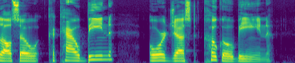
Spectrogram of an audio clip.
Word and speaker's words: cacao: Okay, next we have a word that I always say, cacao, which is one of the appropriate pronunciations, but it looks like you can also say cacao, cacao. It is spelled C-A-C-A-O.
